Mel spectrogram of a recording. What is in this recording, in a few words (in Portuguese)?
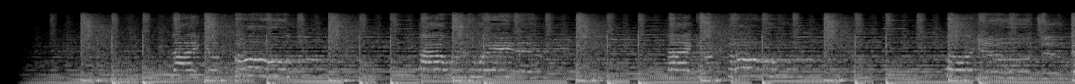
namorado masc, voz masculina; Dia dos Namorados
